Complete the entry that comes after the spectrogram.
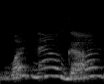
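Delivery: high, sing-song mock helplessness; retold bewildered question. Woman asks God for the next step, high bewildered query.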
